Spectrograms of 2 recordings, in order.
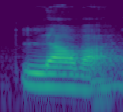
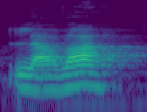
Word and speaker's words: lavá: No te dirían lava los platos, te dirían lava los platos. No te dirían ordena tu cuarto, te dirían ordena tu cuarto. Fíjense esa acentuación en la última sílaba.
